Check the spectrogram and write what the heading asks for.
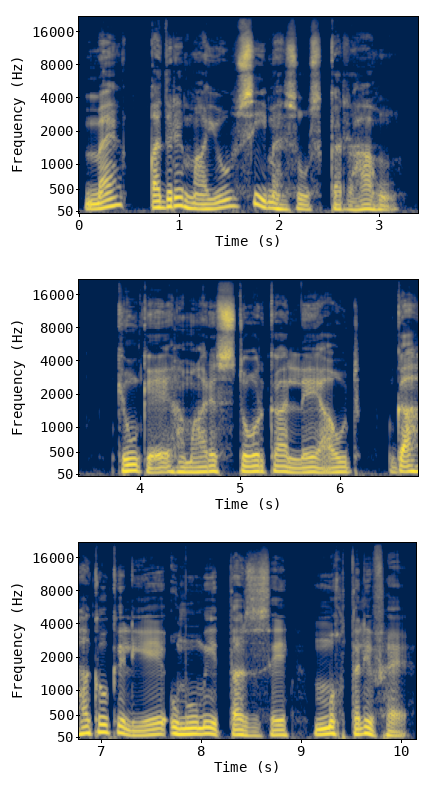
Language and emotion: Urdu, sad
